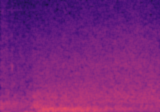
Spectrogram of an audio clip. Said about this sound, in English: You can put the hinges on the bottom, and then you can open it by sort of slamming the door down. Motors push open the doors, and the doors push the water in the pool. These motors we can control. So we create the waves that we want.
